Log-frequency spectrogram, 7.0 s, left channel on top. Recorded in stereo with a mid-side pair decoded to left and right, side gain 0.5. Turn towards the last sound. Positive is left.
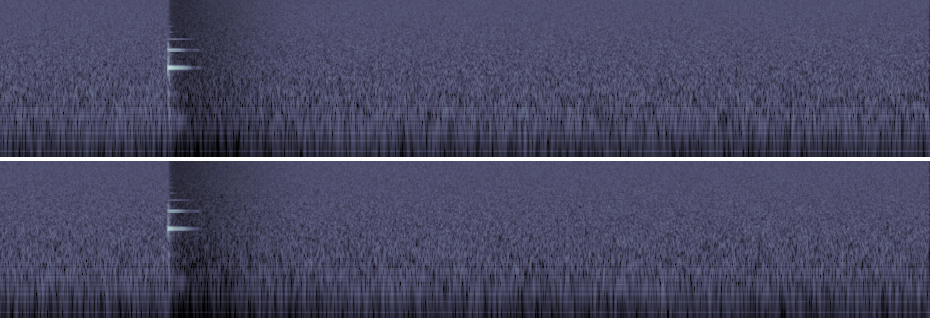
turn(degrees=25)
